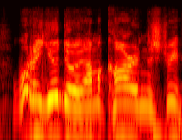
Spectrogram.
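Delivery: high, loud mock yell.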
